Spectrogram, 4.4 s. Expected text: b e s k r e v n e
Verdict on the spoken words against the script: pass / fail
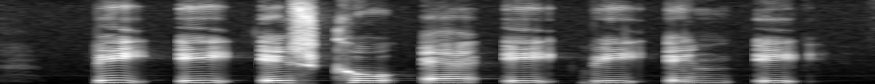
pass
